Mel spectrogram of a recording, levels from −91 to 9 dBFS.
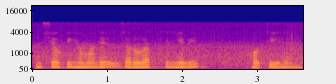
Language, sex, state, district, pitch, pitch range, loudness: Hindi, male, Chhattisgarh, Sukma, 140 Hz, 135-145 Hz, -17 LUFS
